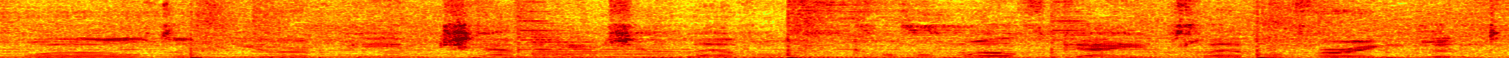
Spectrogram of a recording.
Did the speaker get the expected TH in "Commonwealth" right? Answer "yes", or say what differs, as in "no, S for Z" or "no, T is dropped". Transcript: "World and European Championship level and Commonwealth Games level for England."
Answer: yes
